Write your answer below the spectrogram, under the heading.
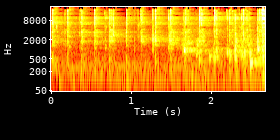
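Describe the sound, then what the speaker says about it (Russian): A spoon clinks and scrapes against a bowl as eggs are stirred into a flour and cocoa batter for chocolate cinnamon rolls, with rapid, regular close-up strokes and no talking. "Вот так размешиваем"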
